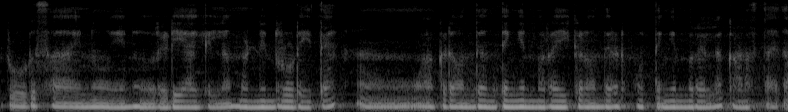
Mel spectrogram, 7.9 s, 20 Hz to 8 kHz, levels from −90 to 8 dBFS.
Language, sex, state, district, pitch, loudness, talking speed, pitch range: Kannada, female, Karnataka, Raichur, 165 Hz, -40 LUFS, 160 wpm, 160-175 Hz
